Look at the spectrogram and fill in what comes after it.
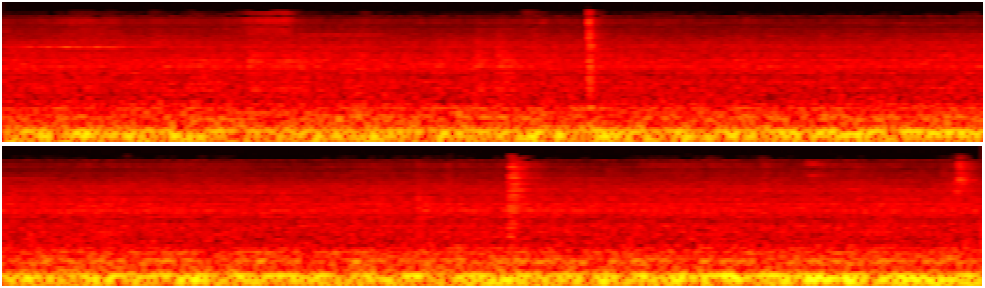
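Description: Interior of an Italian UIC-X passenger coach rolling slowly through a station: a steady low rumble from the running gear, with a few faint clicks.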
